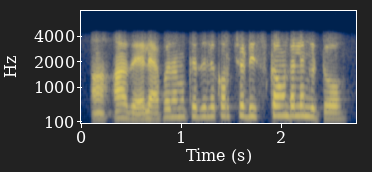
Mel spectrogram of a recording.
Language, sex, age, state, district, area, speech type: Malayalam, female, 30-45, Kerala, Kasaragod, rural, conversation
